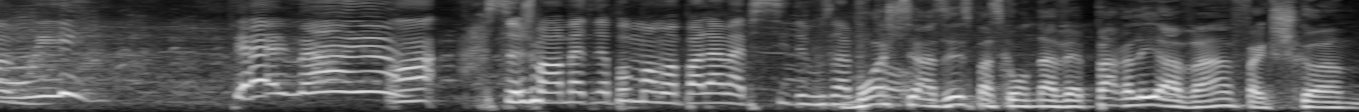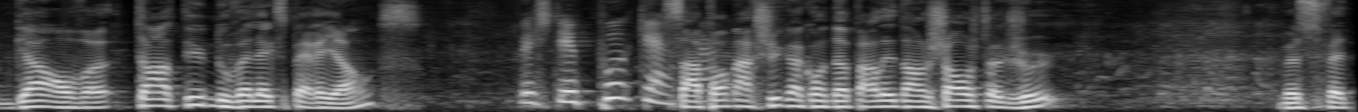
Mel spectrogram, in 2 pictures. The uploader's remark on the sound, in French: Live à Québec. ON PART EN TOURNÉE DE PODCAST LIVE !!! On est TRÈS heureuses de vous présenter ENFIN notre premier podcast live!! Quelqu'un dans la salle s'est littéralement pissé dessus.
